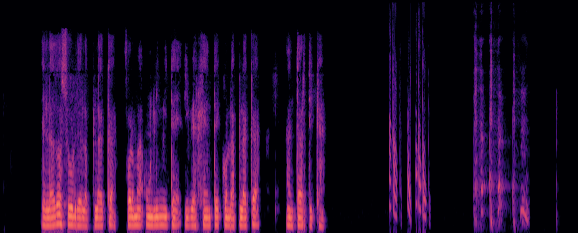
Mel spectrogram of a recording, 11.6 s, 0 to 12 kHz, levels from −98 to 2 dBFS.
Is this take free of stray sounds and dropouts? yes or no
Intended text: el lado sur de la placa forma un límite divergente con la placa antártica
no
